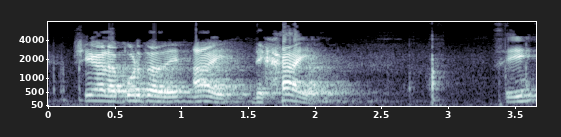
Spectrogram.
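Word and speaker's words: Hai: Voy a pronunciar la H como si fuera una J, para que no parezca un dolor. ¿Sí? Llega a la puerta de Jai.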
